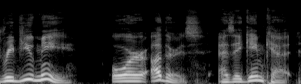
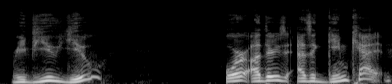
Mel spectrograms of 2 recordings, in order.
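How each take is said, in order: First: Said in the usual way. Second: Puzzled, slowed-down rising question; baffled repeat. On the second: Real, not acted. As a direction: repeat it as if you can't believe it. Repeating the odd tip, baffled.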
